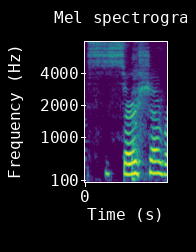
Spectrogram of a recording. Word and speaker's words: Saoirse: Saoirse rhymes with inertia.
